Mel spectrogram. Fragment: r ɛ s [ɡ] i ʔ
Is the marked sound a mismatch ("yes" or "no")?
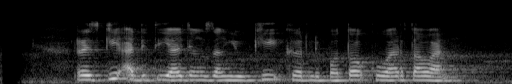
yes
